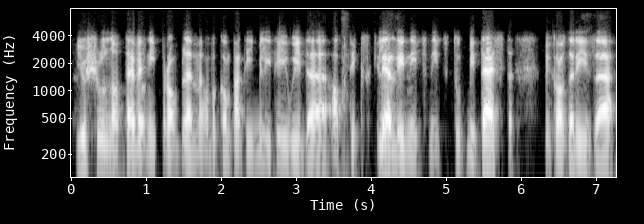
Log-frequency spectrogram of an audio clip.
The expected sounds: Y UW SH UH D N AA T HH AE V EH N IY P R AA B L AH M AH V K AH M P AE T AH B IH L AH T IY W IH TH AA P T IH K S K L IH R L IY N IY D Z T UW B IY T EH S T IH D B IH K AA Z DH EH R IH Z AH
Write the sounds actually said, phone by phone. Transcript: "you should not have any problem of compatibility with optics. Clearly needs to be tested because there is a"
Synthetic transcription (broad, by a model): Y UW SH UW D N AA T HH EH V EH N IY P R AA B L AH M AH V K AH M P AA T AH B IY L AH T IY W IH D AA P T IH K S K L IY R L IY N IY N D T UW B IY T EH S T B IH K AA Z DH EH R IH Z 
